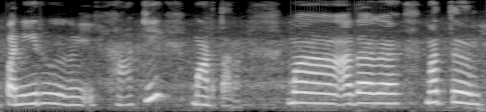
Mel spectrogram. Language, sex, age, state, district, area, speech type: Kannada, female, 30-45, Karnataka, Bidar, urban, spontaneous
